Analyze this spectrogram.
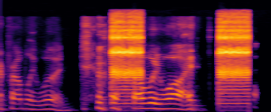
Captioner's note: buzzer blaring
